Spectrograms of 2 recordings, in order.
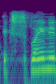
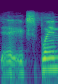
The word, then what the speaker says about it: explained: one here is um explained the ED ending instead of explaining it explained it to her okay explain to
